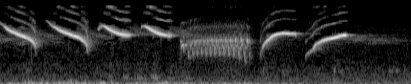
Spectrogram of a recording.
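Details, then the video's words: Canary delivering sharp song phrases used to tutor young birds: four loud whistles sliding steeply downward, a short buzzy, nasal note, then two rising whistles, in a quiet room with faint low thumps. "kenari gacor ngerol tajam cuit cuit"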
